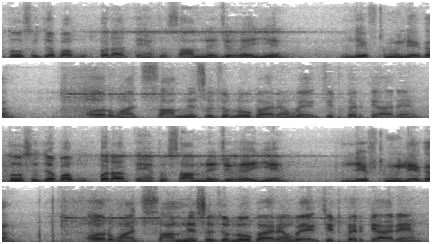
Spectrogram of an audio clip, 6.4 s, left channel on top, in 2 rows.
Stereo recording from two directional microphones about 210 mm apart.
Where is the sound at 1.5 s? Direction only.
25° left (ahead or behind); by 6.3 s 5° left (ahead or behind).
